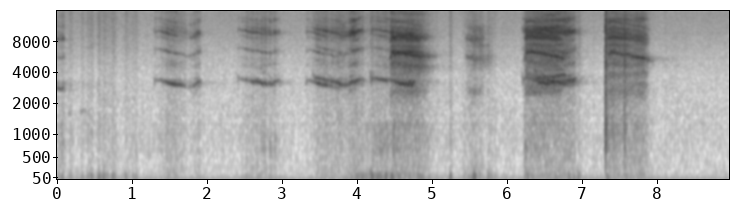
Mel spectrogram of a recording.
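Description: Consumer fireworks giving a run of short whistles, about one a second, each holding one high pitch and dipping at its end. A hiss of sparks runs under the louder ones, and a sharp crack comes about seven seconds in.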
